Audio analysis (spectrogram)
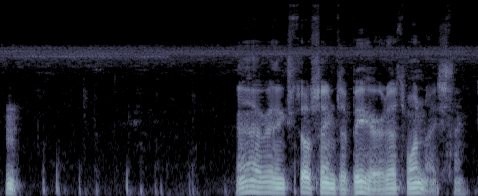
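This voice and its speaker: A man's voice: deep voice, normal speed, mellow. A middle-aged or older man rambling casually in a folksy, plainspoken way, musing to himself as he shows his things around. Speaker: hobbyist showing his old radio gear. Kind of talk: casual rambling walk-through. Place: cluttered old room being cleared out. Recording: noisy amateur recording, clicks, insect chirps.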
